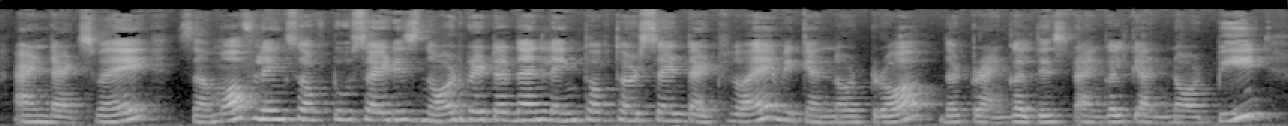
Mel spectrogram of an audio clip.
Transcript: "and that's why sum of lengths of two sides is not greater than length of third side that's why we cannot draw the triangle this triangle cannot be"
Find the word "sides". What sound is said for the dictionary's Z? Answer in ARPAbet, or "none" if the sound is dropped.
none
